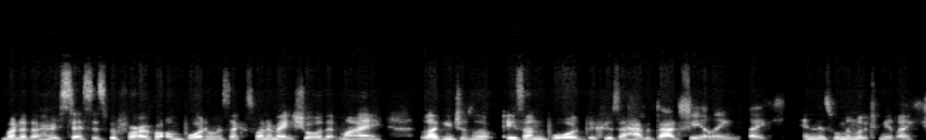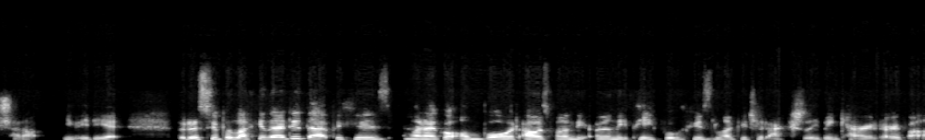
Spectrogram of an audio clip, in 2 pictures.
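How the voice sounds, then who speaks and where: Speaking very fast, a woman with an Australian accent uses a medium pitch and ordinary pitch variation. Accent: thick Australian. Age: 20s. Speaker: former cruise ship worker. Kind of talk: storytelling in casual podcast chat. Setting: podcast recording. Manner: animated.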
